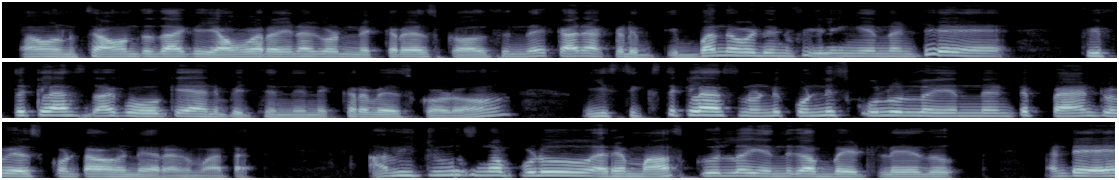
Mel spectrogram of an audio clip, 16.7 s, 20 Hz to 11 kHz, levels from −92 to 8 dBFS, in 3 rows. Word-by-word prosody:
అవును 135 -2 0
సెవెంత్ 140 +2 +2
దాక 145 0 +4 0.2
ఎవ్వరైనా 140 +2 +2
గూడా 140 -1 -1
నిక్కర్ 120 +1 -2
ఏసుకోవాల్సిందే. 125 +4 -3
కానీ 155 +1 +5
అక్కడ - - -6
ఇబ్ 110 - -13
ఇబ్బంది 175 - +1
బడిన 180 -3 -1
ఫీలింగ్ 160 0 -4
ఏందంటే 150 +1 -5 0.7
ఫిఫ్త్ 165 +5 0
క్లాస్ 210 -1 +6
దాకా 185 +1 0
ఓకే 160 +1 -3
అనిపించింది 115 -3 -7
నిక్కర్ 115 +3 -3
వేసుకోవడం. 110 -4 -2 0.6
ఈ - - -2
సిక్స్‌త్ 185 +7 -8
క్లాస్ 215 -1 +7
నుండి 180 +2 -2
కొన్ని 195 +3 0
స్కూలుల్లో 195 -2 0
ఏందంటే, 170 +1 -4
ప్యాంట్లు 175 +2 +2
వేసుకుంటా 150 -2 +1
ఉండేరనమాట. 95 -7 -3 0.7
అవి 180 +6 -2
చూసినప్పుడు 210 -3 +1 0.2
అరే 150 +1 +3
మా 140 - +5
స్కూల్లో 175 +1 -1
ఎందుకబ్బా 150 -2 +2
ఇట్ట 135 - -12
లేదు. 130 0 -1 0.6
అంటే 170 +4 +1
155 Hz, 145 wpm, -23 LUFS, 130-185 Hz, 0.7 s, క్లాస్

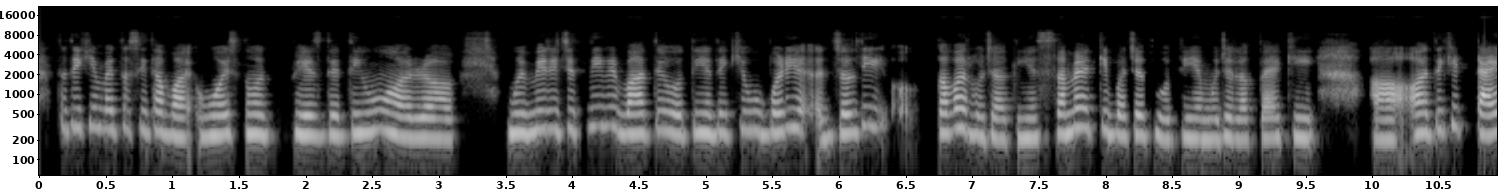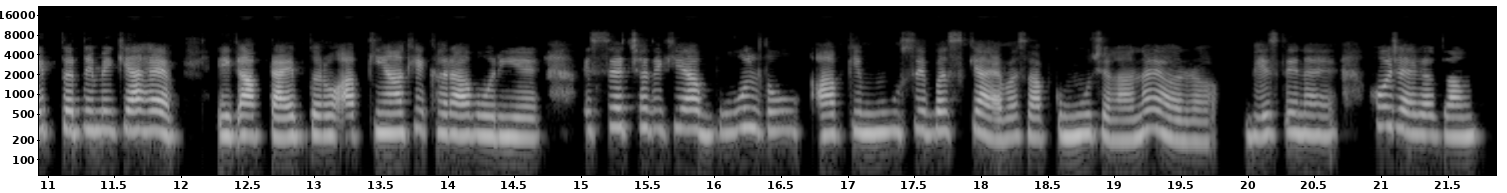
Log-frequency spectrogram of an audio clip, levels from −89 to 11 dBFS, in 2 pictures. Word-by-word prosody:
तो 295 - -7
देखिए 310 +1 -4
मैं 290 -2 -2
तो 300 - -9
सीधा 275 -1 -1
वा 230 -3 +3
वॉइस 235 +2 +1
नोट 245 -1 +2 0.2
भेज 240 -2 +3
देती 240 +1 -1
हूँ 265 +2 +1
और 220 -2 +2 0.4
मु 255 0 +4
मेरी 285 +2 -1
जितनी 290 +4 -6
भी 320 -1 -4
बातें 250 +1 +3
होती 255 0 0
हैं, 250 - +3
देखिए 255 +3 -5
वो 275 - -4
बड़ी 265 +4 +1
अ, 285 - -3
जल्दी 255 +8 -1
अ, - - -12 0.2
कवर 295 +4 +4
हो 235 - -1
जाती 215 -1 -2
हैं, 215 - 0
समय 250 +7 +2
की 280 - -3
बचत 240 -1 0
होती 215 0 -3
है। 210 - -2
मुझे 205 +2 -1
लगता 205 0 -3
है 220 - 0
कि 220 -2 -3 0.5
अ - - +5 0.2
अ, 250 +1 +6
देखिए 285 +4 -5
टाइप 255 +2 +7
करने 280 -1 +1
में 275 0 -3
क्या 275 0 +5
है, 265 -3 +6 0.4
एक 235 0 0
आप 235 -1 +7
टाइप 225 0 +4
करो, 235 -2 0
आपकी 240 +3 +1
आँखें 260 +3 +2
खराब 240 -2 +3
हो 235 - +1
रही 225 0 +1
हैं, 220 0 -3 0.4
इससे 275 +4 -4
अच्छा 310 0 -5
देखिए 290 +1 -7
आप 290 -2 +4
बोल 300 +4 -3
दो, 270 0 -8
आपके 245 +2 0
मुँह 260 +1 0
से 285 - -3
बस 270 0 -3
क्या 260 -3 +4
है, - - +2
बस 225 +2 -6
आपको 220 +1 -3
मुँह 235 +2 +2
चलाना 210 +1 -2
है 290 -2 -1
और 195 -1 -6 0.2
भेज 235 +2 -4
देना 255 -2 -1
है, 235 0 -4 0.3
हो 330 0 0
जाएगा 255 -6 -1
काम। 225 +1 0
250 Hz, 220 wpm, -23 LUFS, 230-275 Hz, 0.5 s, टाइप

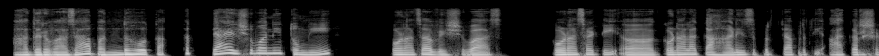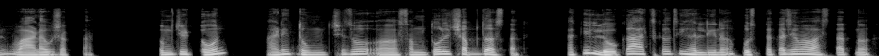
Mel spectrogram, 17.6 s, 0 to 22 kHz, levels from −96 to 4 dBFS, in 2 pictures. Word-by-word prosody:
हा 115 0 +1
दरवाजा 110 +6 +3
बंद 115 +4 +3
होता, 140 -2 +4 0.2
तर - - -2 0.2
त्या 165 +4 +2
हिशोबाने 200 -1 +1
तुम्ही 130 +4 0 0.6
कोणाचा 130 +1 +1
विश्वास 110 0 -3 0.5
कोणासाठी 130 +1 0
अ, 110 -1 0
कोणाला 130 +1 +1
कहाणीच्या 120 +1 -1
प्रत्या 125 -1 -7
प्रती 125 +1 -11
आकर्षण 120 +4 -5
वाढवू 115 +1 +3
शकतात. 110 -3 -9 0.7
तुमची 140 +3 +2
टोन 140 +7 +3 0.5
आणि 125 +7 +2
तुमची 125 +2 -1
जो 160 +3 +2
अ, 110 0 -1
समतोल 120 +7 +2
शब्द 145 0 -1
असतात, 120 -6 -1 0.5
का, 120 - -1
की 195 - +2
लोकं 115 +8 +5
आजकालची 165 0 0
हल्लीनं 125 0 +2
पुस्तक 120 +1 -1
जेव्हा 155 +2 +3
वाचतात 130 -2 -1
ना, 110 0 -1
125 Hz, 125 wpm, -22 LUFS, 115-145 Hz, 0.7 s, लोकं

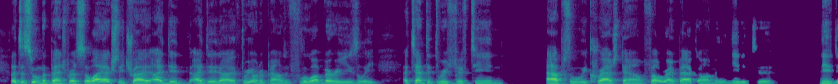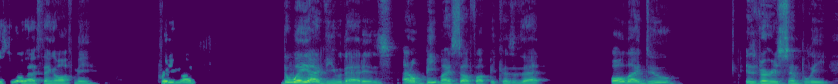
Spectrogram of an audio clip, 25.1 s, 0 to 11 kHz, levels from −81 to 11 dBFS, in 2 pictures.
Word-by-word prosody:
let's 150 +1 +1
assume 145 -1 +1
the 120 - +2
bench 115 +2 +1
press. 110 -1 0
So, 110 - +3
I 130 +2 +7
actually 145 -3 +1
try 120 0 +3
I 125 - +2
did 120 -3 -6
I 120 - +1
did, 125 0 -3
uh, 110 -2 +2
300 130 +1 -4
pounds, 110 -4 -4
it 95 - -12
flew 125 +6 -2
up 120 0 +1
very 110 -1 +1
easily, 100 -1 -6 0.4
attempted 135 -1 -1
315, 110 -4 -6 0.6
absolutely 115 -2 +3
crashed 110 0 +1
down, 100 -1 -3
fell 105 +1 +1
right 110 0 0
back 105 -2 +1
on 100 -1 -2
me, 100 0 -8
needed 110 0 -4
to 100 -2 -4 0.7
needed 120 -2 -1
to 110 - -2
throw 115 -1 +2
that 105 0 -3
thing 105 -2 -4
off 100 0 -2
me. 100 -3 -7 1.0
Pretty 140 0 +5
much 135 -2 +1 1.3
the 145 - -1
way 165 +2 +10
I 135 -3 +6
view 110 -1 -7
that 100 -1 0
is 100 -1 -6 0.2
I - - 0
don't 150 -7 0
beat 135 +3 -1
myself 115 -4 -1
up 105 - -2
because 110 -1 -9
of 95 -1 -12
that. 105 0 -2 1.0
All 135 +2 +4
I 135 -1 +3
do 130 +3 -6 1.1
is 110 - -3
very 115 +2 +1
simply, 105 -3 -6
115 Hz, 150 wpm, -22 LUFS, 105-125 Hz, 1.3 s, way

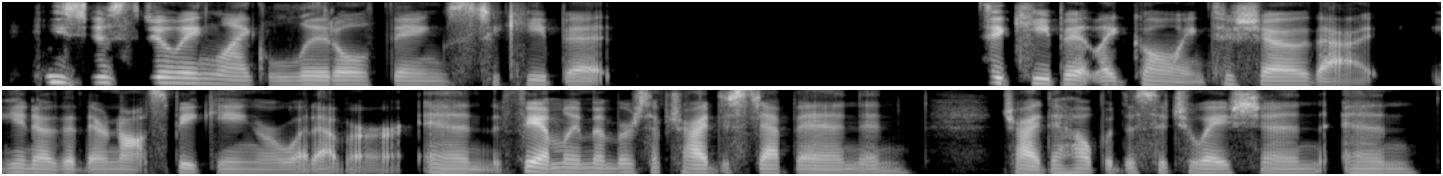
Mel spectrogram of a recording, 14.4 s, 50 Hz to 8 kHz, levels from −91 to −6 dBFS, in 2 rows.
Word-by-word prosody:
He's 205 -2 +6
just 195 -2 +4
doing, 180 -3 +2
like, 140 -3 -2
little 140 +2 -5
things 125 -3 0
to - - +5
keep 140 -1 -4
it 125 -1 -3 1.9
to 180 -2 +6
keep 165 -2 0
it, 150 - +1
like, 125 -2 -3
going 115 -6 -6
to 145 - -6
show 130 -2 +4
that, - - -4 0.3
you 140 0 -6
know, 125 -2 -3
that 125 +2 -8
they're 120 - -4
not 120 -2 -3
speaking 120 -3 -2
or 115 0 -11
whatever, - - -6
and 120 -2 -6
family 145 0 +4
members 140 0 -3
have - - -9
tried 130 -1 +1
to - - +3
step 130 - +6
in 115 0 -4
and 65 0 -11 0.5
tried - - +1
to - - -7
help - - -5
with - - -13
the - - -10
situation, 65 - +1
and 65 -1 -8
130 Hz, 170 wpm, -26 LUFS, 120-140 Hz, 1.9 s, He's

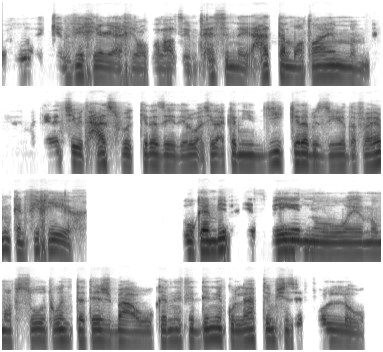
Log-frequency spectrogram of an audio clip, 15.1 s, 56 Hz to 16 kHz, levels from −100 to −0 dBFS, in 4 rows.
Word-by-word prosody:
والله 365 +1 -6 0.2
كان 100 - -6
في 115 +2 -1
خير 105 -2 -1
يا 95 - 0
أخي 95 - -4
والله 90 -1 -7
العظيم. 85 -3 -5
تحس 100 +6 -4
إن 100 -3 -3
حتى 120 -1 +2
المطاعم 105 +2 0
م - - -4
ما 80 -5 -12 0.5
كانتش 125 -1 0
بتحسوِك 110 -1 +3
كدة 110 0 +2
زي 105 -1 -1
دلوقتي، 105 +3 -2
لأ، 110 - 0
كان 105 0 -1
يدِّيك 105 +4 -2
كدة 115 0 +6
بزيادة، 100 -1 -2
فاهم، 115 +8 +2
كان 105 -4 -2
في 130 +6 -3
خير. 120 -8 +1 1.1
وكان 115 +1 +6
بيبقى 135 +4 +3
كسبان 125 - +3
وم 105 0 -1
مبسوط 115 +2 -2
وأنت 115 -1 0
تشبع، 105 -2 +2
وكانت 105 +3 -3
الدنيا 120 +5 +1
كلها 110 0 +1
بتمشي 115 -1 0
زي 105 - -5
الفل 110 -2 -3
و 90 -2 -6
105 Hz, 165 wpm, -26 LUFS, 100-115 Hz, 1.1 s, كدة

